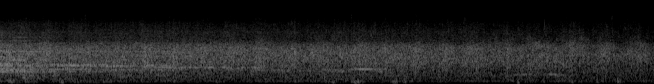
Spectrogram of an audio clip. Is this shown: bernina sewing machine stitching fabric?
no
